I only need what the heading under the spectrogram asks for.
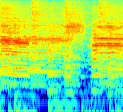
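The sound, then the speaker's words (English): Sheep bleating loudly, several overlapping calls in quick succession with a wavering, nasal quality, filling the whole moment with no talking. “Of course, it was some sheep.”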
